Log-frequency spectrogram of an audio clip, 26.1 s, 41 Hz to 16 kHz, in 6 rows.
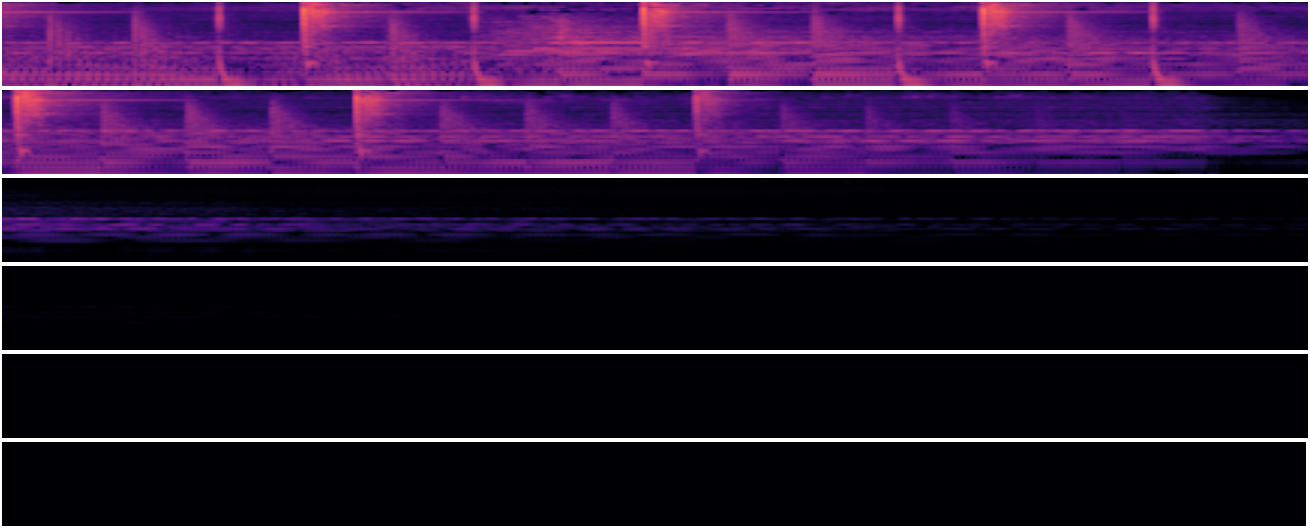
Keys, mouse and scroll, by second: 0.3 click, 1.5 click, 2.2 middle click, 3.0 shift+middle click, 4.4 click, 5.2 click, 6.2 click, 8.1 click, 8.6 click, 9.6 click, 11.3 click, 12.5 click, 15.4 click, 16.0 click, 16.7 click, 18.6 click, 20.3 click, 21.1 click, 21.9 click, 22.6 click, 24.3 click, 25.0 click.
